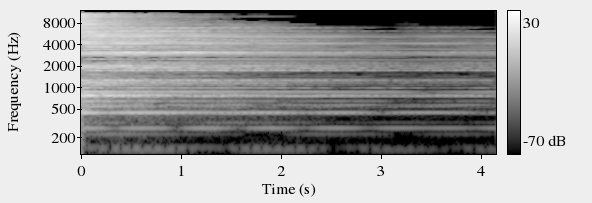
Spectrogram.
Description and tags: RC13inZZ-Ed~v03
A 1-shot sample taken of a 13-inch diameter Zildjian Z.Custom Bottom Hi-Hat cymbal, recorded with an MXL 603 close-mic and two Peavey electret condenser microphones in an XY pair. This cymbal makes a good ride cymbal for pitched-up drum and bass music. The files are all 200,000 samples in length, and crossfade-looped with the loop range [150,000...199,999]. Just enable looping, set the sample player's sustain parameter to 0% and use the decay and/or release parameter to fade the cymbal out to taste.
Notes for samples in this pack:
Playing style:
Bl = Bell Strike
Bw = Bow Strike
Ed = Edge Strike
1-shot, cymbal, multisample, velocity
